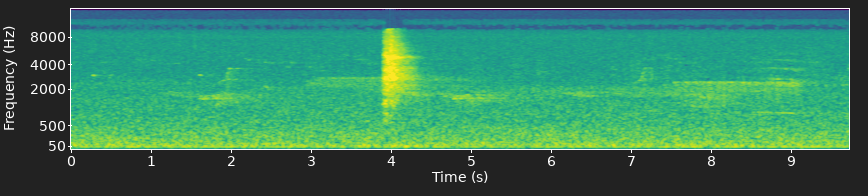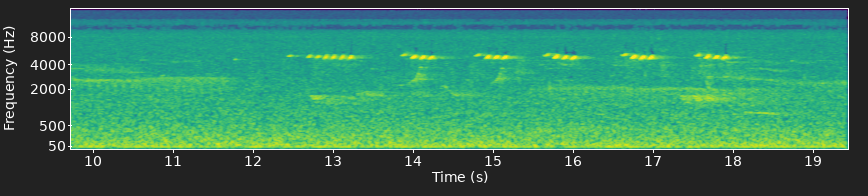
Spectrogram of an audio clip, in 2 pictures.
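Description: A shallow creek trickles softly over stones.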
